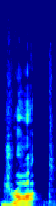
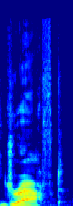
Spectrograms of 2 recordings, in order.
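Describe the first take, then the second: First: The word does not sound like 'draft'. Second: The word sounds like 'draft'. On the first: The speaker calls it wrong. "I pronounced it draught" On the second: The speaker calls it right. "is pronounced draft"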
